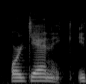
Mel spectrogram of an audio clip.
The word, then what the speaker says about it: organic: 먼저 OR은 무슨 소리 난다고요? or 소리 난다고 말씀드렸죠? or. 그리고 G는 기역 소리 나고요. 그리고 이 몸 A가 실제 미국식 원어 발음에서는 아 소리가 아니라 에 소리가 나요. 그리고 끝에 NIC는 닉 소리가 납니다. 그래서 읽어보면 organic이 됩니다.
